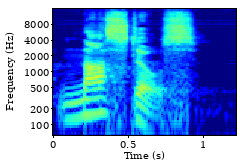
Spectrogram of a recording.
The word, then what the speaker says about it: gnostos: One of the words for knowledge is the Greek word gnostos. And if you're taking notes, it's spelled G-N-O-S-T-O-S.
